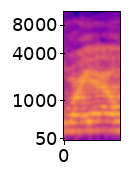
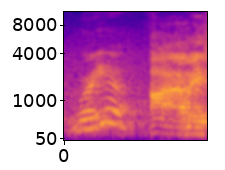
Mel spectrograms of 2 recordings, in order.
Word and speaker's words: Royale: idea of who Royale is, Royale or Royal? Royale.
